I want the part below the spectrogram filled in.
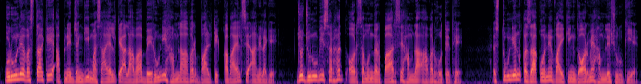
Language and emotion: Urdu, neutral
